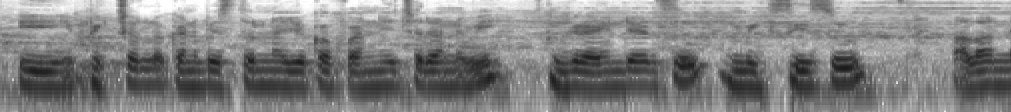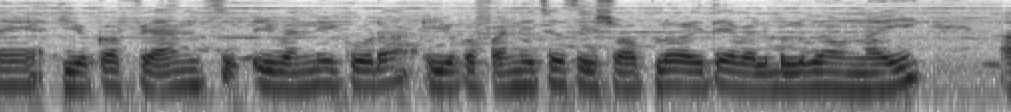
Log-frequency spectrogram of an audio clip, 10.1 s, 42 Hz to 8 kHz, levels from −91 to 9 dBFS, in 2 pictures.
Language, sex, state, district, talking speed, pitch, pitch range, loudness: Telugu, male, Andhra Pradesh, Visakhapatnam, 155 wpm, 145 Hz, 140-155 Hz, -12 LUFS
